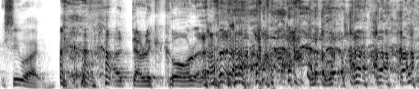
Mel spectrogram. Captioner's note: laughter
